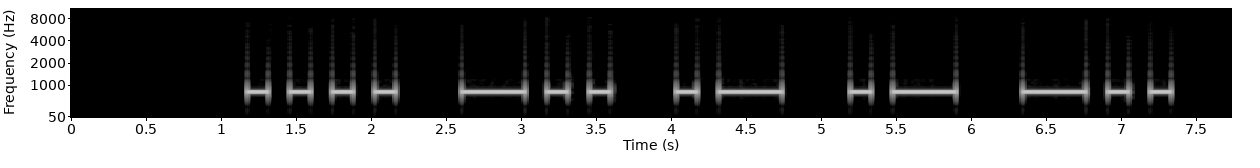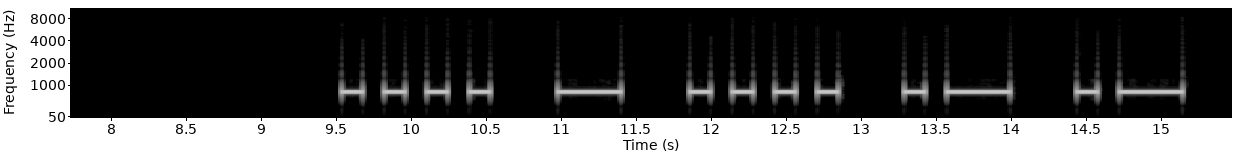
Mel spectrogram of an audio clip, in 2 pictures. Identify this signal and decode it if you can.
Morse code, heard as a keyed tone, about 8 wpm, 800 Hz. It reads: HDAAD HTHAA
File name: LEZIONI / 2 UHDN / 2 UHD 8wpm 2258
